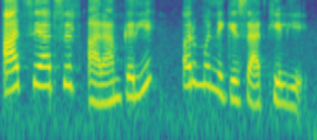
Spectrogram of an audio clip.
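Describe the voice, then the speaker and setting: A woman voicing a harried young working mother and daughter-in-law in an animated moral story. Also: a little high, moderate pace. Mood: gentle.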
